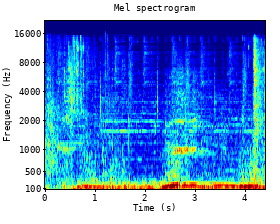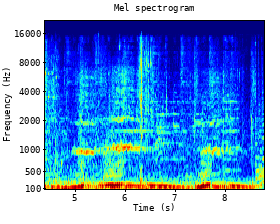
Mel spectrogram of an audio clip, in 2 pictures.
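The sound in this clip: Lego vehicle engines rev and skid in a video game: a steady, buzzing engine tone rises in pitch again and again as it accelerates, with brief tire-squeal skids throughout and no talk.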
